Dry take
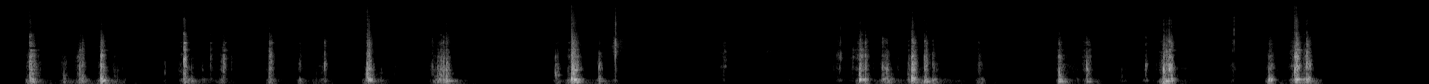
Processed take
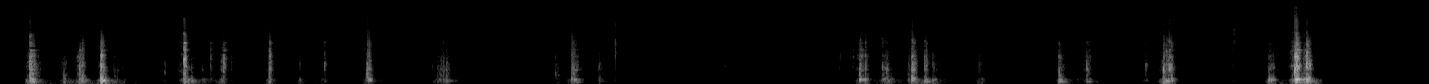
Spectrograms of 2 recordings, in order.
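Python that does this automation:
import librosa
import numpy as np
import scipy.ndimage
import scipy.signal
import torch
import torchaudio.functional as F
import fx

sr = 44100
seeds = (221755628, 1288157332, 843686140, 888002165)

y = fx.gain(x, sr, db=fx.steps((0.0, 0.0), (2.71, -10.0), (3.72, -17.5), (8.46, -8.0), (12.73, 2.0)))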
